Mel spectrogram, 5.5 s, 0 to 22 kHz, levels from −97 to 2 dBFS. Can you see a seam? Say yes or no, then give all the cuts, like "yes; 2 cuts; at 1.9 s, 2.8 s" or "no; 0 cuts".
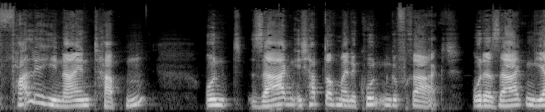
no; 0 cuts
